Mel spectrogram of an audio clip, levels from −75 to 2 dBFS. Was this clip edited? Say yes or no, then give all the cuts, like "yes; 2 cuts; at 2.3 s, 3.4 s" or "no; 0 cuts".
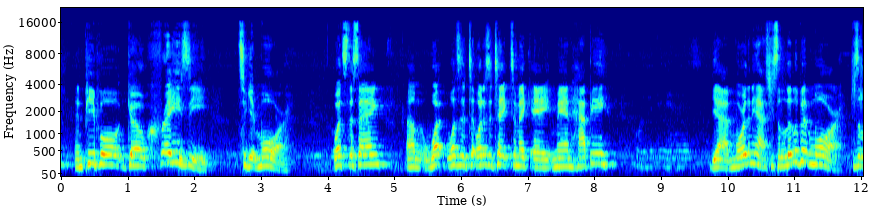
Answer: no; 0 cuts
